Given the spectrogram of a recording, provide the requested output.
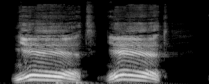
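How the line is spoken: Crowd shouting from everywhere. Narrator (Russian): закричали со всех сторон

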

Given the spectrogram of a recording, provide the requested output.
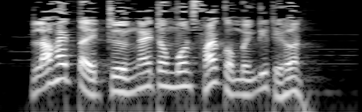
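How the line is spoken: Sneering. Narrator (Vietnamese): Khắc Ngọc cười nhạt nói

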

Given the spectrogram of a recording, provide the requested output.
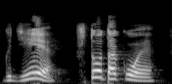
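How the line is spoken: Roaring. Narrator (Russian): взревел Ложкин

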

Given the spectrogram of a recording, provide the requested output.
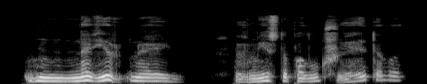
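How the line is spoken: Mumbled. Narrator (Russian): промямлила я

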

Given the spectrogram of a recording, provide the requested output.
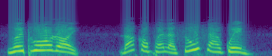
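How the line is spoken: Exclaiming. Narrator (Vietnamese): Hoàng Dung kêu lên

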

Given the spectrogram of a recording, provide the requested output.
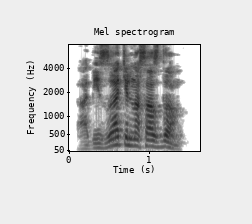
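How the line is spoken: Stubborn grumble. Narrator (Russian): упрямо пробурчал Трэмп

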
